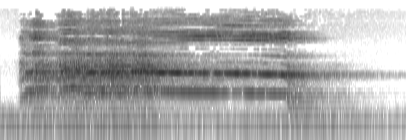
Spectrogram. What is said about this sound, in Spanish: Y en aquel momento, cuando aún estaba hablando, cantó un gallo.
